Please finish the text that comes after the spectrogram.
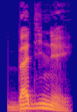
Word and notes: badiner: francais

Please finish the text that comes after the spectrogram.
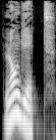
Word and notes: languette: francais

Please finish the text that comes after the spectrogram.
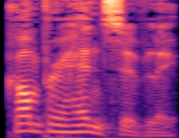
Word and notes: comprehensively: anglais

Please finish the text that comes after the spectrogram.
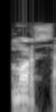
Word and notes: morsa: Spanish

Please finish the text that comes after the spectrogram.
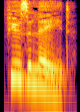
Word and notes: fusillade: anglais

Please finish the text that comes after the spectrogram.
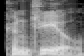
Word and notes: congeal: anglais

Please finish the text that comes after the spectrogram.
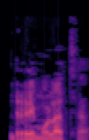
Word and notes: remolacha: espagnol

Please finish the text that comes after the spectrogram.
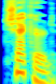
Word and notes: checkered: anglais

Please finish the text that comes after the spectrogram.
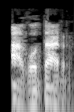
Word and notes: agotar: espagnol

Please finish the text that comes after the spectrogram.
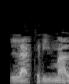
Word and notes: lacrimal: Spanish

